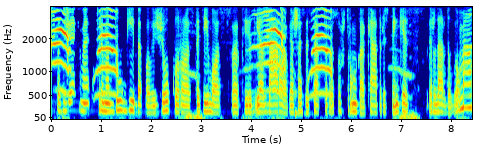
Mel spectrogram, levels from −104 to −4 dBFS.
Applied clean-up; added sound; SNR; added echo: classical method spectral subtraction.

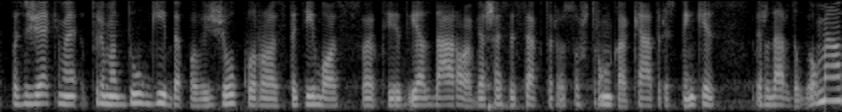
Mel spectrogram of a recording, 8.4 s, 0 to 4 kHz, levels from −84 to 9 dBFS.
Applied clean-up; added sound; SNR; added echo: none; none; none; none.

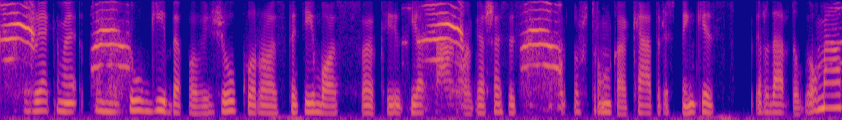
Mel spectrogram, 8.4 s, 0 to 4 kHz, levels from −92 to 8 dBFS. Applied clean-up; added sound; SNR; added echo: neural diffusion model UNIVERSE++.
